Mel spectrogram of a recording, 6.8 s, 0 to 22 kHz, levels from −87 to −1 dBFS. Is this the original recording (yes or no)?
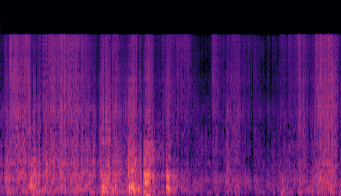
no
